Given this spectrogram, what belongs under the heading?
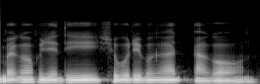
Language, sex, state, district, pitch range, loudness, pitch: Chakma, male, Tripura, West Tripura, 100-105 Hz, -13 LUFS, 105 Hz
